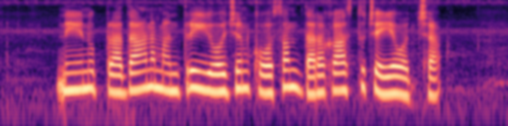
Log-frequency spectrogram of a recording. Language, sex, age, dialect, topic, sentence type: Telugu, female, 31-35, Central/Coastal, banking, question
